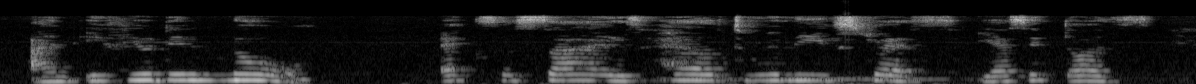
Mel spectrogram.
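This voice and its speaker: Speech comes at a very slow pace against noticeable background noise. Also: woman. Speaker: fitness coach. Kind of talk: live stream talk. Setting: live stream. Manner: casual.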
